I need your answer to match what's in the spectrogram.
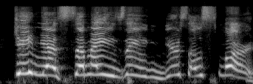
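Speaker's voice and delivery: put-on, over-the-top, very high, loud gushing flattery. Imitating a language teacher who keeps praising: imitating gushing praise. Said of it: "constantly telling me how smart I am".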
